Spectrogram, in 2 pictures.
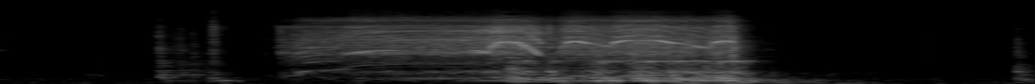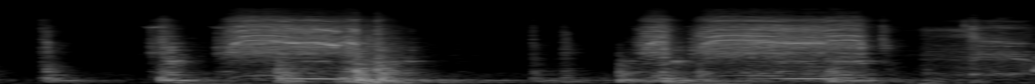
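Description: Cordless drill driving bolts tight in short stop-start runs: brief blips and three longer runs of a second or two each, the motor whine dipping and rising in pitch as each bolt takes up load.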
